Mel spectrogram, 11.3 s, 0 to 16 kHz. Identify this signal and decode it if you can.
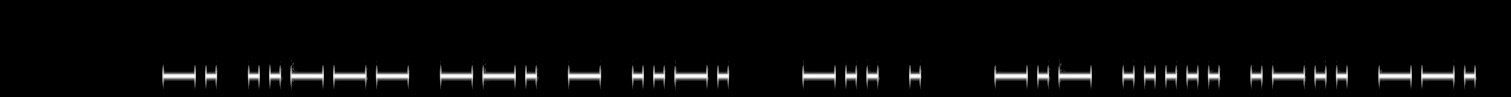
Morse code, heard as a keyed tone, about 15 wpm, 700 Hz. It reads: N2GTF DE K5LG
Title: Practice QSO - Exchange 4 - Ending - 15wpm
